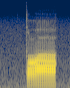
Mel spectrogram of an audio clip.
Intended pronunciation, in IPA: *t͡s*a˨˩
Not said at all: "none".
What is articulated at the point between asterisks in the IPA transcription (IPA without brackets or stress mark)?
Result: tˤ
